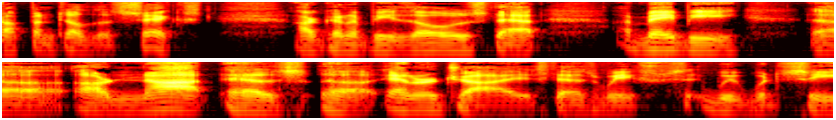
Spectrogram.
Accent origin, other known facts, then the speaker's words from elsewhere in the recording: Chicago, Illinois, United States; You know, I'm from Chicago. You know, you vote early and often there.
